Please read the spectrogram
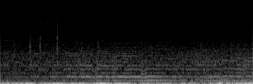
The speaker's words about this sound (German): Den Bienen geht es gut auf der Wiese auf dem Gelände der Technischen Universität Ilmenau. Lilafarbene und gelbe Blumen stehen im hochgewachsenen Gras.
